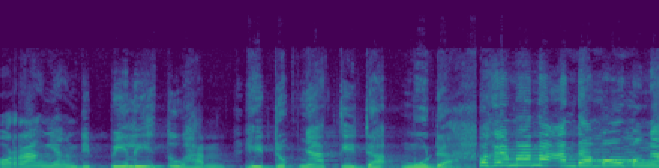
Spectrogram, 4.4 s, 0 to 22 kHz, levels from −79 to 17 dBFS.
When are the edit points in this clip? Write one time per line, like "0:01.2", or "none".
0:01.5
0:03.1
